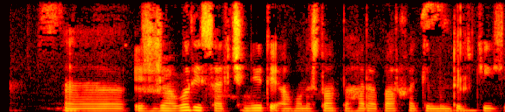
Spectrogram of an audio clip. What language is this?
Pashto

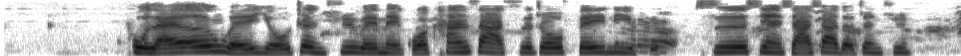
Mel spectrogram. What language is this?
Chinese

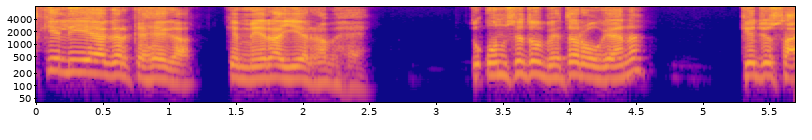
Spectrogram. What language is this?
Urdu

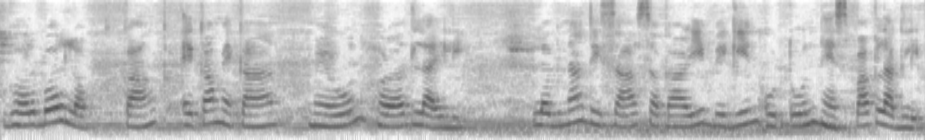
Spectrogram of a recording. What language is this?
Konkani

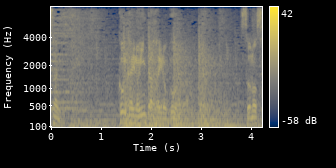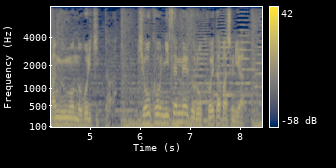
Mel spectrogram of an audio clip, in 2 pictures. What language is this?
Japanese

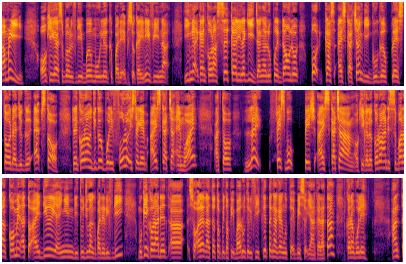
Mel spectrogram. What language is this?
Malay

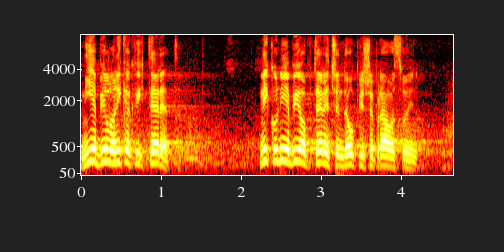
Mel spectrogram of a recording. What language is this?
Serbian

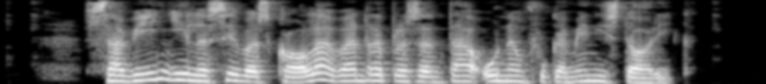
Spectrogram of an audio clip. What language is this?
Catalan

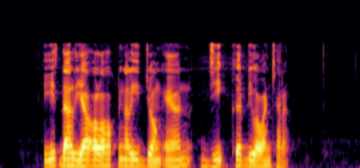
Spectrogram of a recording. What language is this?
Sundanese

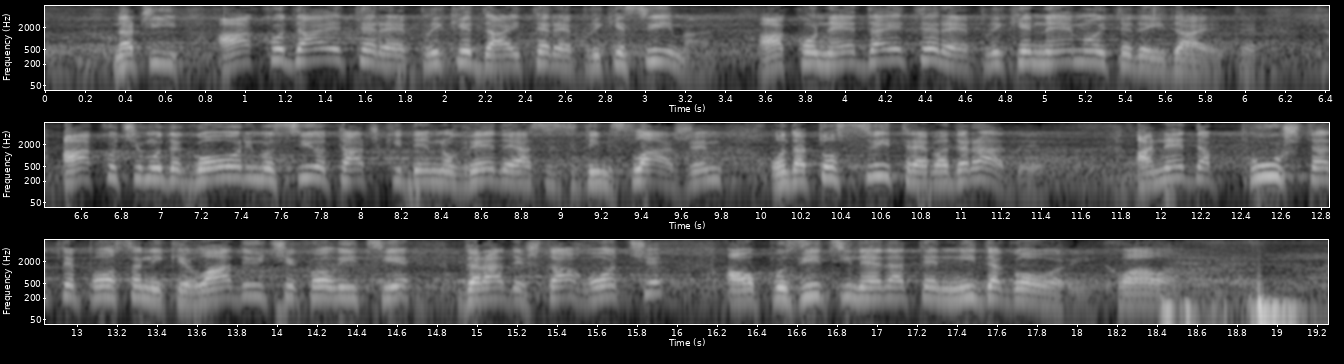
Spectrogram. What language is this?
Serbian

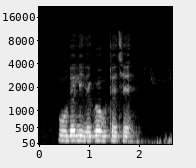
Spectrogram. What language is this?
Goaria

